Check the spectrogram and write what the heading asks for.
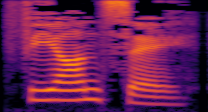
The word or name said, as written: fiancée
